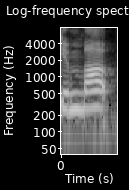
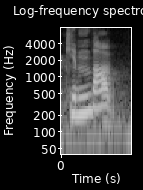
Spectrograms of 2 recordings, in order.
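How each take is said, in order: First: The word begins with a soft G sound. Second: The word begins with a hard K sound. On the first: "it said G I M B A P" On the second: "I've always heard it as kimbap"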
